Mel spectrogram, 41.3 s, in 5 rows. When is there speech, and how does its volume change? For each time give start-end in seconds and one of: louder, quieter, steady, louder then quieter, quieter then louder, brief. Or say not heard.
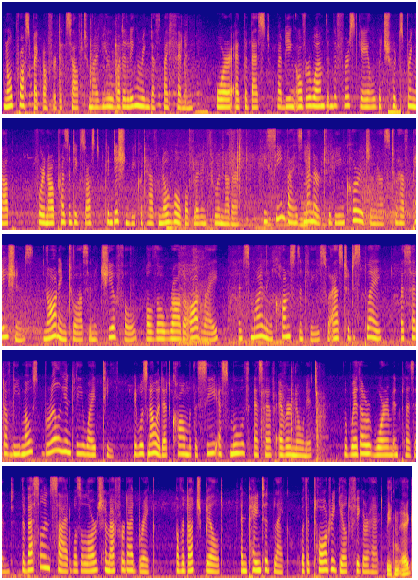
0.0-41.2 steady.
